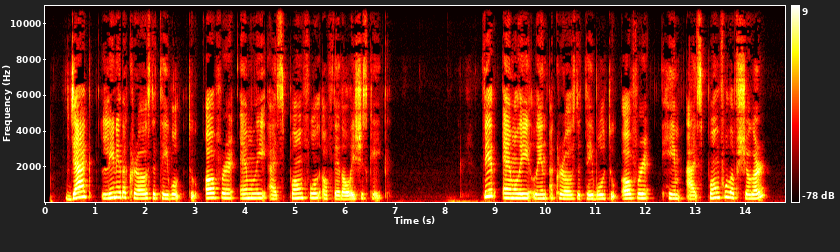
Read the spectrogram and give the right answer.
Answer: No, no, Emily didn't lean across the table.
